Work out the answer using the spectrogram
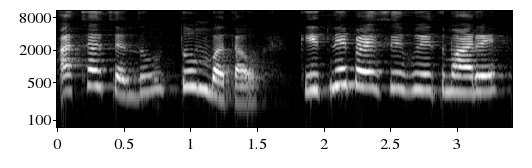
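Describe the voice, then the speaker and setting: A woman's voice: extremely high pitch, normal speed. A woman voicing an exasperated young husband who scolds his wife.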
